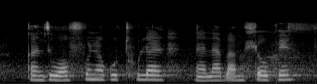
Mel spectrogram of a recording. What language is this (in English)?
Swati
